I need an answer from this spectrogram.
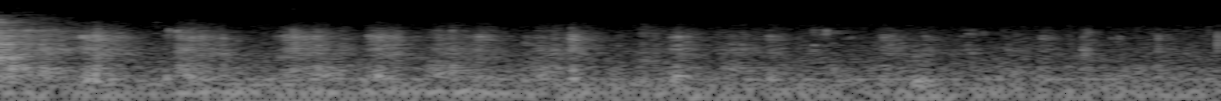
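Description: A person chewing crunchy almond chips: a run of faint crisp crackles and crunches that thin out over the last second or two.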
